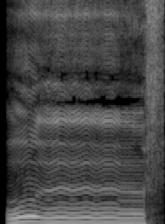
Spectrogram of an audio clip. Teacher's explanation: Waktu kita dah selesai dengung baru keluarkan hujung lidah untuk sebut sa tu. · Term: ikhfa hakiki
